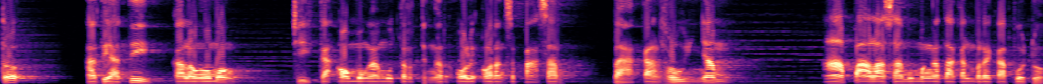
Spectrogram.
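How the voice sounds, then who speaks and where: A cartoonish character voice at middle pitch moves at a fairly quick pace, with faint music in the background. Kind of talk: cartoon dialogue.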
